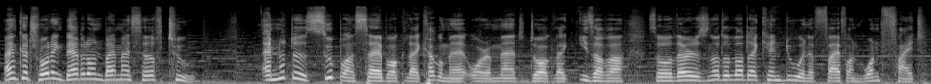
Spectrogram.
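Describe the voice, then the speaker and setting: A man's voice: high-pitched, moderate pace. A man reading visual novel narration aloud in a dramatic storytelling style. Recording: game music playing behind. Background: video game music.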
